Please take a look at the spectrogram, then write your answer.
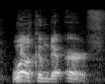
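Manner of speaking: lightly voiced action hero line; a hint of [name]; [name] impression. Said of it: "Can I be [name]?".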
